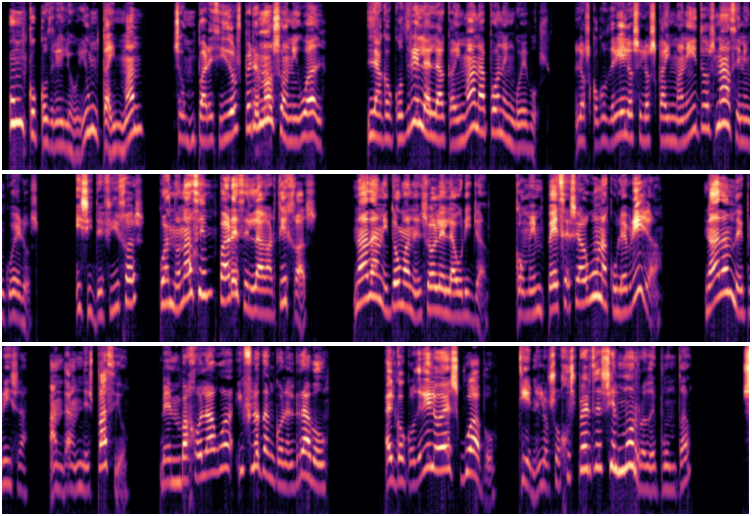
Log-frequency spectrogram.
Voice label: Children Voice Spanish Castilian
